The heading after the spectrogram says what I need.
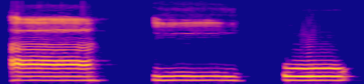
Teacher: makhrajnya 3 huruf ini ada di al-jauf, rongga dalam mulut, keluar langsung berhenti di hawa. Artinya berhenti di hawa, berarti tidak boleh nyantol suara mat ini pada makhraj-makhraj yang lainnya.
